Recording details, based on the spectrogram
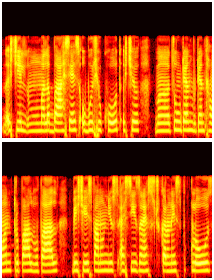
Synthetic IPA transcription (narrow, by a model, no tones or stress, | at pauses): ət͡ʃiːlʲmɐt̪lɐbːaːsʲɐsʲobuɾɦukʰoːt̪ət͡ʃʰit͡sũːʈʲɐnʋuʈʲɐnt̪ʰɐʋɐnt̪ɾupaːlʋupaːlbʲet͡ʃʰeːsʲpaːnunjusɐsʲiːzɐnasu̥t͡ʃʰu̥kɐɾɐnəsʲpkloːz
